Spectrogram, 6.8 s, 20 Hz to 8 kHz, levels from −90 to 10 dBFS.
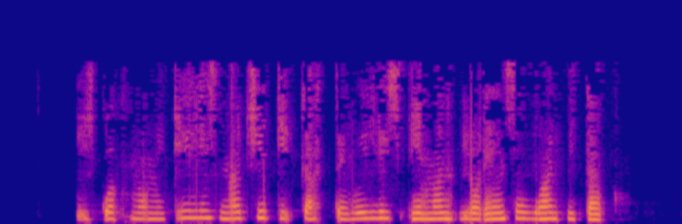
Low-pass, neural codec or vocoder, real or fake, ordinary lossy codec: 7.2 kHz; codec, 16 kHz in and 24 kHz out, 0.6 kbps, FireRedTTS-2 codec; fake; MP3, 24 kbps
